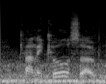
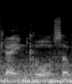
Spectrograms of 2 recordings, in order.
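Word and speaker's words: Cane Corso: One of the reasons why we got Cali, our Ki Corso or Kane Corso as someone pronounce or some people pronounce it. I used to until um a few people corrected me on it.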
